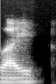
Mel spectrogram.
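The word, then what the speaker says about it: write: राइट, डब्ल्यू आर आई टी। यहाँ पे W silent है।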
